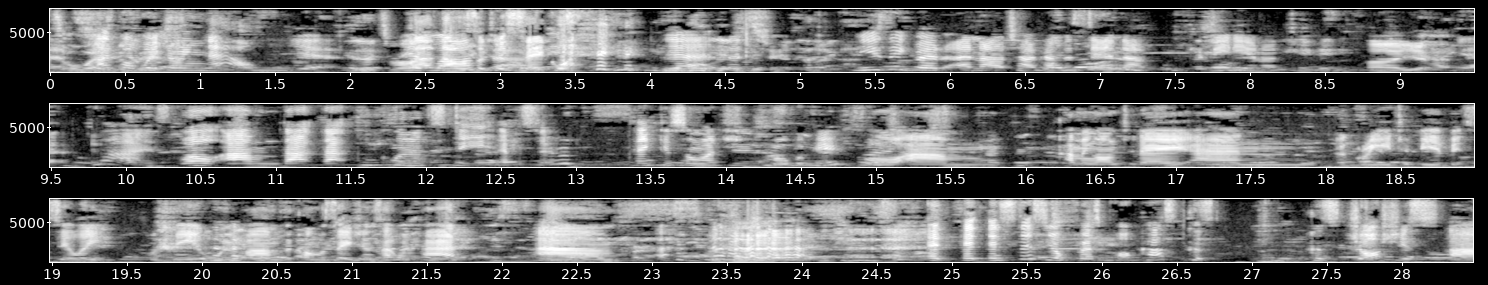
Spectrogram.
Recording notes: Apologies in advance for the poor sound quality...the background noises were much louder than I thought...will use quieter cafe next time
